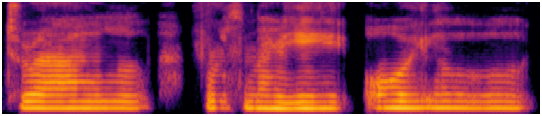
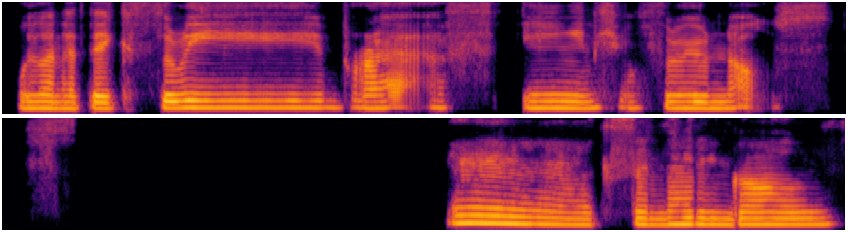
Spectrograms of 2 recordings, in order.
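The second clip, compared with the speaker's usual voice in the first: guided breathing. Acted. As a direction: ease the listener through each breath. Leads a breathing exercise.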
